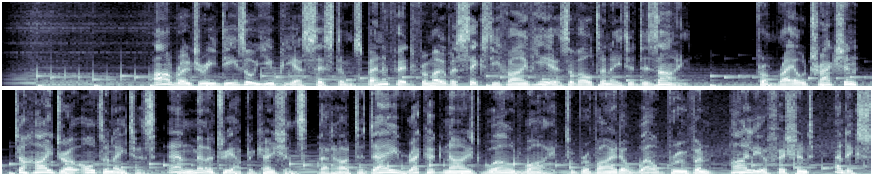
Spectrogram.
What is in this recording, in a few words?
english british corporate videos; British voiceover Artist based in Spain; natural accent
